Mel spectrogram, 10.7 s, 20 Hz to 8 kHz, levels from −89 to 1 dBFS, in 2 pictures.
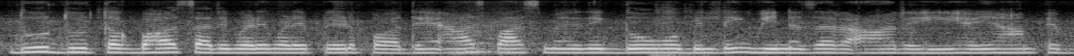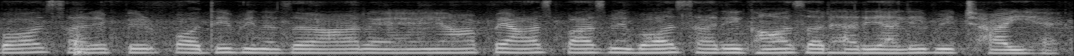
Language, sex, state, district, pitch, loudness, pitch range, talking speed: Hindi, female, Bihar, Sitamarhi, 205 Hz, -21 LUFS, 200-210 Hz, 235 wpm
